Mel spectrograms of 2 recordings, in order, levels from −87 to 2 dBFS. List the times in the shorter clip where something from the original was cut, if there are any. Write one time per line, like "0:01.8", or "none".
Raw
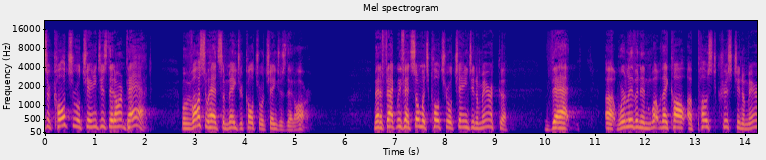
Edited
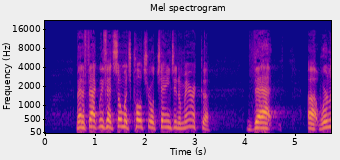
none

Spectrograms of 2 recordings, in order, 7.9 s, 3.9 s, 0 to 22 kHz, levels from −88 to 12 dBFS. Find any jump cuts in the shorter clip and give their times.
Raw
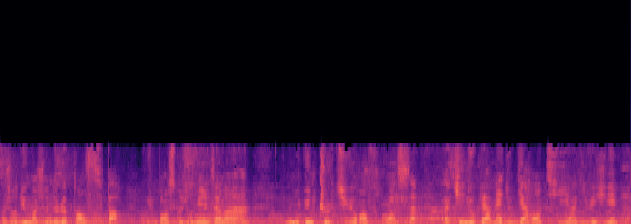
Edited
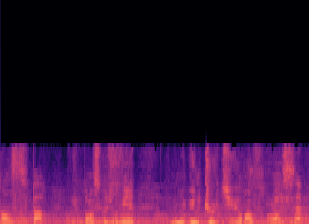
0:01.7

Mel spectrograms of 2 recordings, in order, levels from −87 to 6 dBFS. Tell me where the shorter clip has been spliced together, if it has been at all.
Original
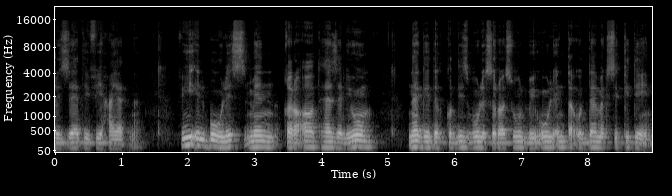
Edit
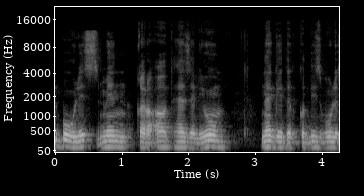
none

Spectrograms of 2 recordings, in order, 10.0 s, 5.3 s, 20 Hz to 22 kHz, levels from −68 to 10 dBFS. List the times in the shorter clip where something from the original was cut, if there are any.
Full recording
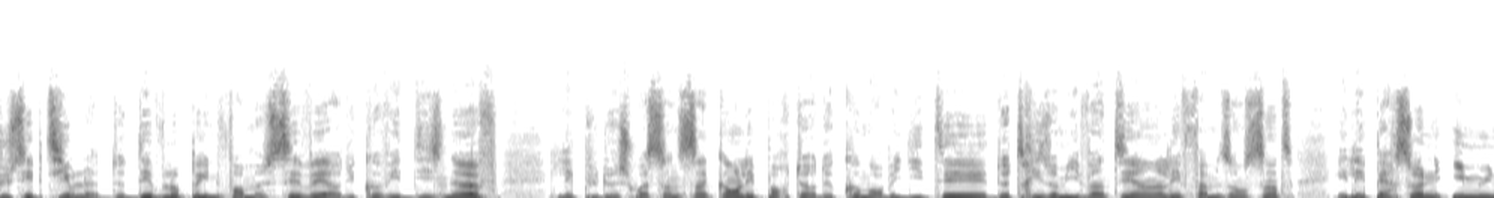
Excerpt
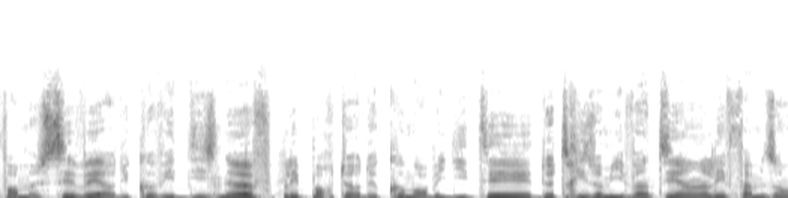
0:01.9

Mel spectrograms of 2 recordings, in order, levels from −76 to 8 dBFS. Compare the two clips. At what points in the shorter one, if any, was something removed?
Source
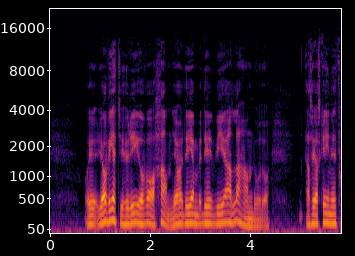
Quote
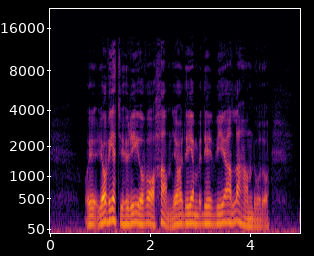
none

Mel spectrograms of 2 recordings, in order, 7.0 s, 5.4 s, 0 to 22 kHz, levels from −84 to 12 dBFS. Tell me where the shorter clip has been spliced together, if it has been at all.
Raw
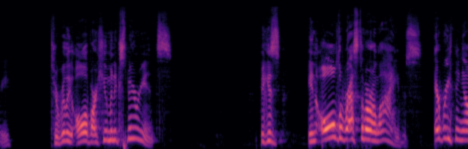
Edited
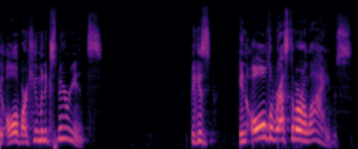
none

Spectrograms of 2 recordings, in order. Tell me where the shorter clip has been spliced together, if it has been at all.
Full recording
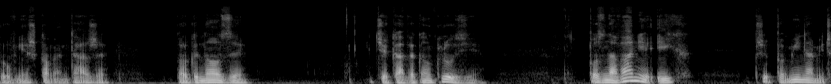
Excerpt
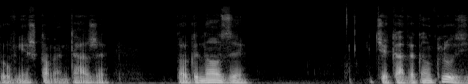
none

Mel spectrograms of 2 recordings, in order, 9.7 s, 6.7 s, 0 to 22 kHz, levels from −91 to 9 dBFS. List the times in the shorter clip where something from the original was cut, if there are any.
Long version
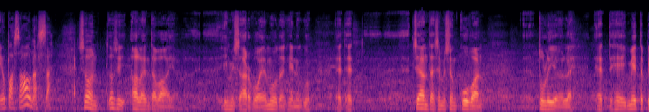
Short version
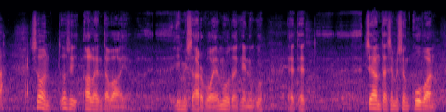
none

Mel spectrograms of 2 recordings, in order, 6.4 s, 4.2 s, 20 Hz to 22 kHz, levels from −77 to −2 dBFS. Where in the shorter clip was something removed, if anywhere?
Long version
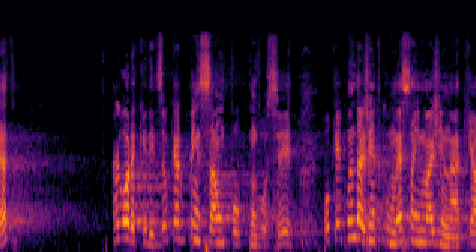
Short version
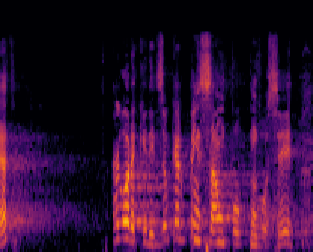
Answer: none

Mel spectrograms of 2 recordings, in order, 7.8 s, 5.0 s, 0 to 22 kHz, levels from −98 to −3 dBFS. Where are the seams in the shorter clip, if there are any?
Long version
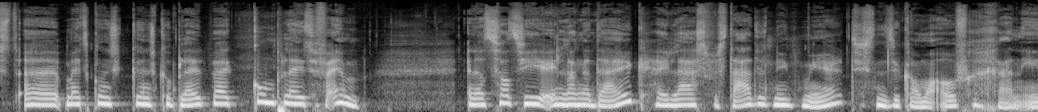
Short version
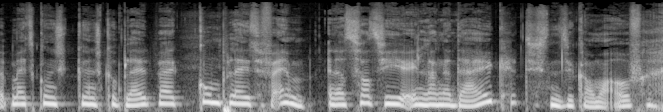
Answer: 0:02.4
0:03.8

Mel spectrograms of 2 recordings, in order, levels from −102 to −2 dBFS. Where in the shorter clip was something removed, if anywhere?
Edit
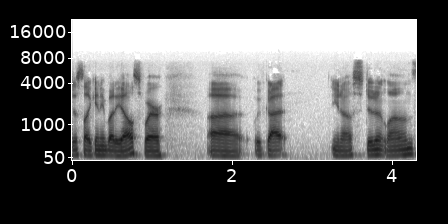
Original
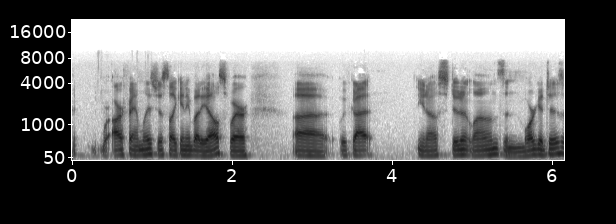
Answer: none

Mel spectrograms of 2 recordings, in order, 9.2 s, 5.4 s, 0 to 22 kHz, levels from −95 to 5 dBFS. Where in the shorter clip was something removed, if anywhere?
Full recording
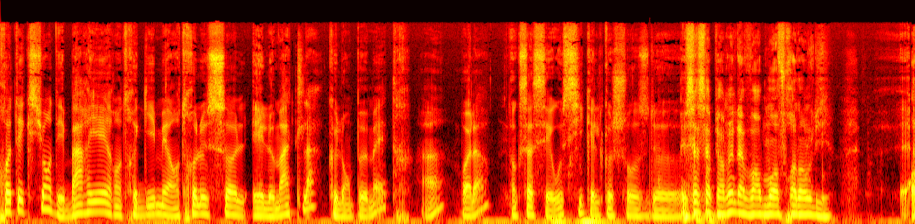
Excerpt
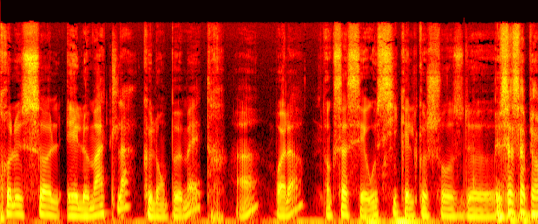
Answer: none

